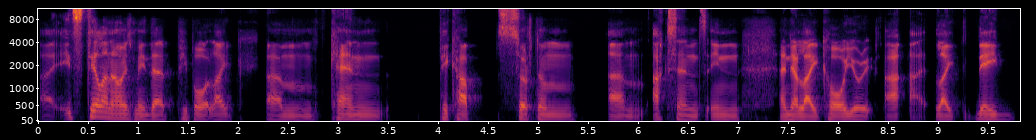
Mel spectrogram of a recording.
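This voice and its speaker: A man from Italy with an Italian accent, hosting a podcast interview, speaking haltingly in English with many restarts and fillers. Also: on the low side, fairly even intonation, clear, resonant tone, no room sound, clean studio sound. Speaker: podcast host. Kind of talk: casual interview conversation.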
